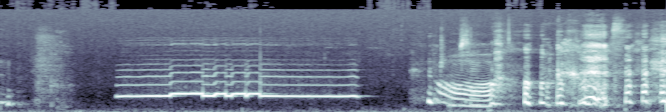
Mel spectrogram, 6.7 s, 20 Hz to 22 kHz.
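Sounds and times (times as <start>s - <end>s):
ceramic bird ocarina whistle playing: 1.0s - 4.0s
laughter: 4.3s - 6.6s
speech: 4.4s - 6.6s.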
